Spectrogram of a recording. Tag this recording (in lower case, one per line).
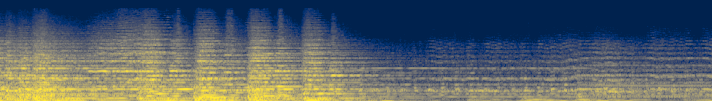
music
